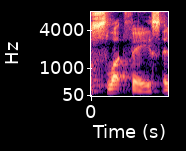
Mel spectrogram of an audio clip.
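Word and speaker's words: Sløtface: They use that, which has the same sound. So there's still Slutface.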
